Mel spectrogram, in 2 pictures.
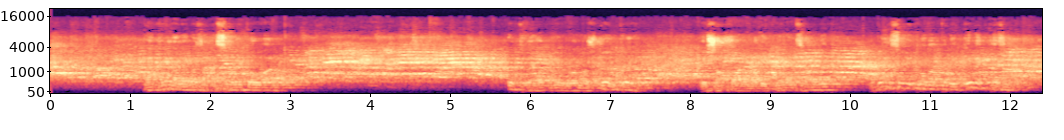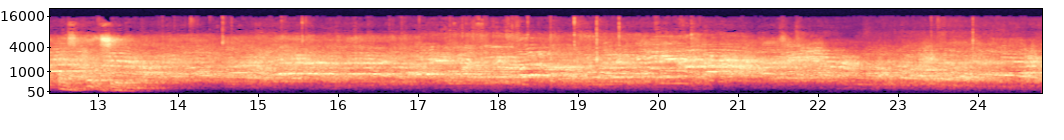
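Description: A crowd chatters and murmurs in a large echoing hall.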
